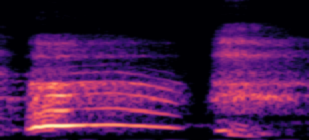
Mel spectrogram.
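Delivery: high drawn-out gasp; long scared intake of breath; frightened gasp. Acted. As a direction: gasp in sudden fear. Mary still afraid.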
